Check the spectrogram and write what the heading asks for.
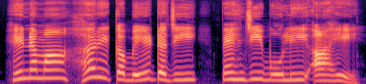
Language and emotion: Sindhi, neutral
